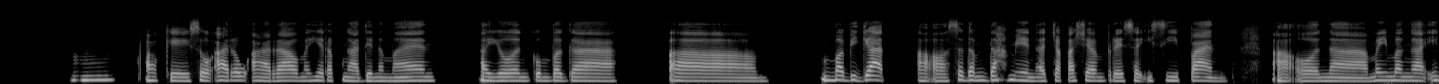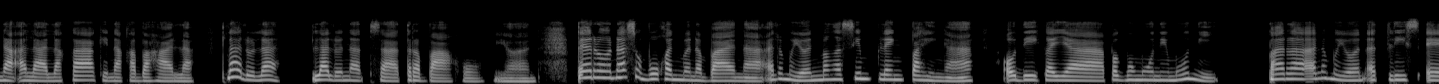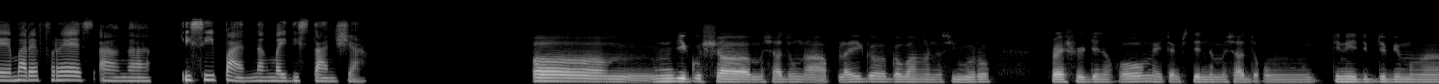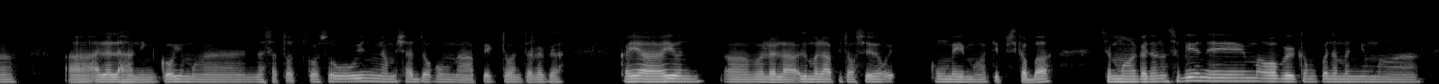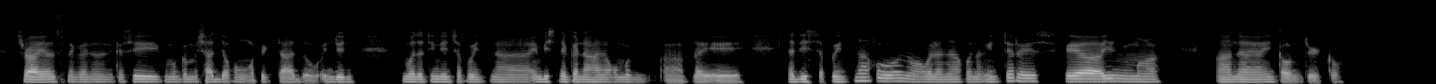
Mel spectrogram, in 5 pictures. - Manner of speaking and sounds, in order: tapping
- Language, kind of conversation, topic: Filipino, advice, Paano ko mapagmamasdan ang aking isip nang hindi ako naaapektuhan?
